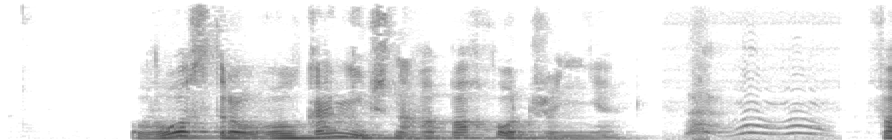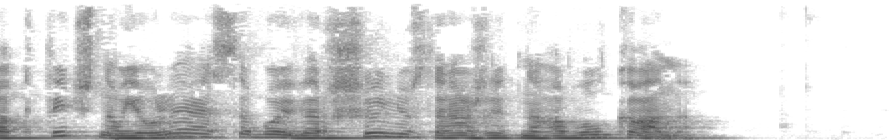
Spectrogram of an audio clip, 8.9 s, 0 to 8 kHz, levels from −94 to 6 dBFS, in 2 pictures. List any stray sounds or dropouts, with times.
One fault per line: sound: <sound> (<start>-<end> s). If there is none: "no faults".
sound: bark (3.4-4.2 s)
